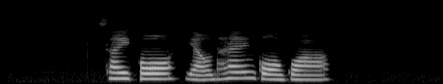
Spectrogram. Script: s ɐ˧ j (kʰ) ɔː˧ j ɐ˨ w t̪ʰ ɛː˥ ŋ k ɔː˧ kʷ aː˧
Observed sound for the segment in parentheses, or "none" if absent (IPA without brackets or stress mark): k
